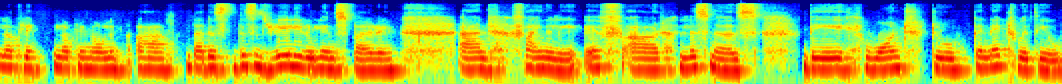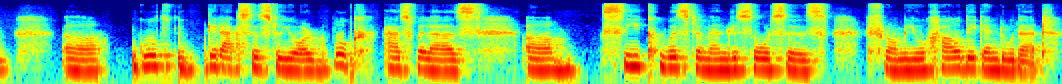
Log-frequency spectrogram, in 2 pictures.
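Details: Adult speaker, interview host; ordinary speech.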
